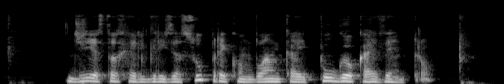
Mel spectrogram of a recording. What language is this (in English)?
Esperanto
